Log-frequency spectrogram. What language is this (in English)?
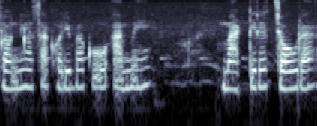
Odia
